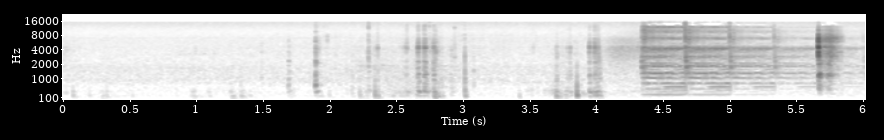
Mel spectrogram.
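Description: Faint clicks and rustling at first, then about four seconds in a K-pop music video starts playing back: electronic pop with steady synth tones, broken by a sharp click and a brief pause near the end.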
